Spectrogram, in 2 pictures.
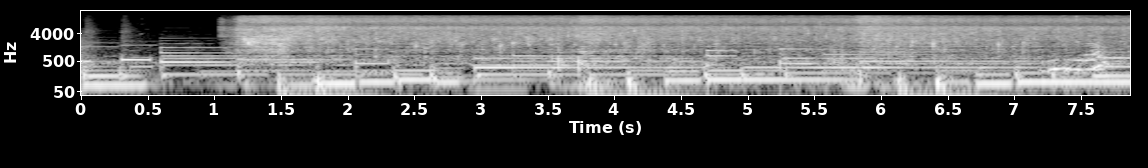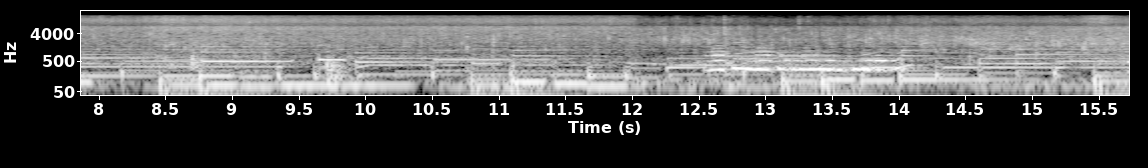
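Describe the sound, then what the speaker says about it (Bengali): Fish heads fry in hot salted oil, a loud, dense, continuous sizzle with bursts of spattering close up, some faint watery clatter mixed in and no talk. "তেলটা গরম হয়ে গেছে দিয়ে দেবো লবণ দিয়ে দিলাম এরপর আমি মাছের মাথাগুলো এক এক করে দিয়ে দেবো"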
